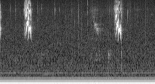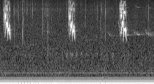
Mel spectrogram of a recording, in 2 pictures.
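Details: A father sparrow feeding his fledgling at a country-bird camera in Ram On, Israel. Five bright, piercing chirps come roughly once a second, each a brief high burst, against a constant low mechanical hum.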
